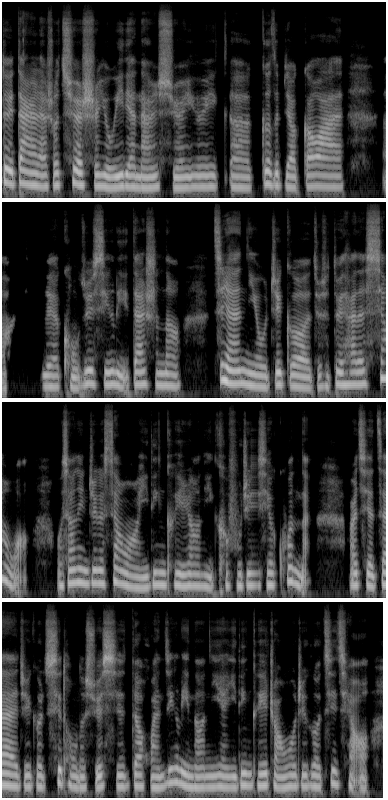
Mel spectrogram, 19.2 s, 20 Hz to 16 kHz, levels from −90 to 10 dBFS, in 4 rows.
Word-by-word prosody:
对 220 -4 +5
大 215 0 +2
人 190 -1 +3
来 170 -1 0
说 185 +1 -1
确 195 +2 +2
实 175 -2 +1
有 160 -2 +1
一 165 - +4
点 170 -2 +1
难 155 +1 +1
学， 155 -3 -1
因 165 +1 -2
为， 170 +1 -3
呃， 160 -2 -3
个 205 0 +1
子 185 - -1
比 - - -20
较 160 -1 0
高 170 +3 -2
啊， 165 -2 +1 0.5
啊， - - -8 0.5
也 170 -1 -1
恐 155 -1 -4
惧 210 +4 +1
心 200 0 +1
理， 175 -4 -1
但 200 +1 +1
是 190 -1 -3
呢， 180 -1 -1 0.4
既 270 - +1
然 210 -2 +5
你 190 - +3
有 170 -2 +1
这 195 +3 +2
个， 170 -5 0
就 165 - -7
是 170 -1 -6
对 195 +4 0
它 195 +1 +1
的 200 +1 +1
向 270 0 +1
往， - - -6 0.3
我 185 - -3
相 215 +4 +1
信 220 -2 +2
这 215 0 +1
个 215 - +2
向 210 +1 0
往 160 -3 0
一 155 - 0
定 195 +2 0
可 195 -1 -4
以 180 - +3
让 180 -1 -1
你 155 -3 -2
克 185 - -7
服 180 0 -4
这 185 +1 -2
些 190 0 -1
困 220 +1 -1
难。 - - -4 0.5
而 185 - +1
且 185 -3 +1
在 185 0 +3
这 170 0 -1
个 170 -1 -2
系 220 - +3
统 185 -7 -3
的 155 - -1
学 160 0 +1
习 170 -2 +5
的 180 0 -1
环 160 -1 -2
境 225 +3 0
里 185 -4 +4
呢， 160 0 +1
你 165 +1 0
也 165 -2 +1
一 160 0 0
定 185 +2 +1
可 185 0 -2
以 185 +1 +3
掌 160 -4 -1
握 175 - 0
这 175 0 -1
个 170 -2 -1
技 210 +4 -2
巧。 200 - -2
180 Hz, 280 characters per minute, -23 LUFS, 165-195 Hz, 0.5 s, 对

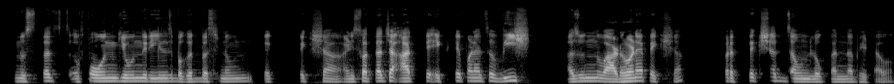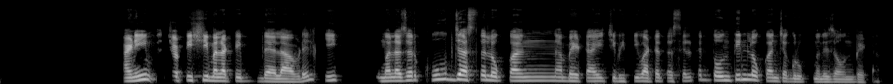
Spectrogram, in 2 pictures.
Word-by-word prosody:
नुसतंच 145 +3 -3 0.3
फोन 150 -1 +3
घेऊन 150 0 +1
रील्स 140 +1 0
बघत 135 -1 -2
बसणून 135 +2 -4 0.5
पेक्षा 140 -2 -4
आणि 130 +1 -4
स्वतःच्या 155 +2 +3
आत - - +5
ते 160 - 0
एकटेपणाचं 155 0 -3
विष 170 +4 +5 0.4
अजून 150 +4 -1
वाढवण्यापेक्षा, 145 +3 +3 0.4
प्रत्यक्षात 170 -1 -3
जाऊन 135 -2 0
लोकांना 125 0 -5
भेटावं 120 -2 -12 1.3
आणि 185 +9 +9 0.3
छोटीशी 190 +1 +4
मला 170 -2 +7
टिप 155 -1 -5
द्यायला 135 -2 +3
आवडेल, 140 - -1
की 195 +2 -1
तुम्हाला 170 -4 -1
जर 195 +3 +1
खूप 225 +1 -2
जास्त 215 -1 +5
लोकांना 175 -2 0
भेटायची 155 -1 -2
भीती 145 +2 -8
वाटत 150 0 -3
असेल, 150 +3 -9
तर 220 - -10
2-3 195 +3 0
लोकांच्या 160 -8 -2
ग्रुप 130 0 -6
मध्ये 125 -1 -4
जाऊन 115 -1 -7
भेटा. 115 +2 -13
155 Hz, 140 wpm, -25 LUFS, 135-170 Hz, 1.3 s, आणि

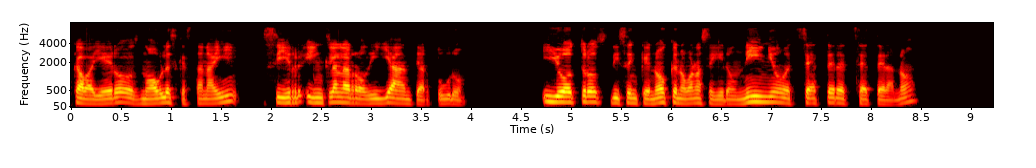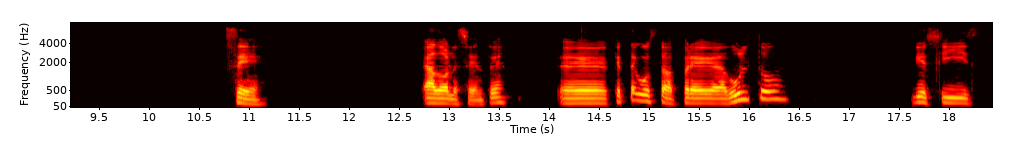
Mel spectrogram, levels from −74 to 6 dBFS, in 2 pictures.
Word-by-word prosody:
caballeros 115 +2 +2
nobles 120 +4 +1
que 120 - -10
están 115 +2 -7
ahí 135 +9 -2 0.2
sir 135 +2 -1
hincan 140 +1 +1
la 135 - +6
rodilla 120 +2 +1
ante 110 -3 -3
Arturo. 110 -4 -8 0.7
Y 155 -1 +3
otros 150 -1 +5
dicen 125 0 -2
que 115 - -1
no, 130 +3 +3
que 140 - 0
no 115 - 0
van 120 +1 0
a - - -1
seguir 105 0 -6
a - - -4
un 105 +1 -7
niño, 145 -1 +2
etcétera, 120 +3 -2
etcétera, 105 -3 -5
¿no? 145 +8 -7 2.3
Sí. 110 -5 0 1.5
Adolescente. 120 0 +1 0.5
Eh, 120 -1 +3
¿qué - - -3
te - - -5
gusta? 170 - 0
¿Preadulto? 135 - +2 1.2
16, 130 -3 -3
125 Hz, 115 wpm, -23 LUFS, 115-140 Hz, 2.3 s, la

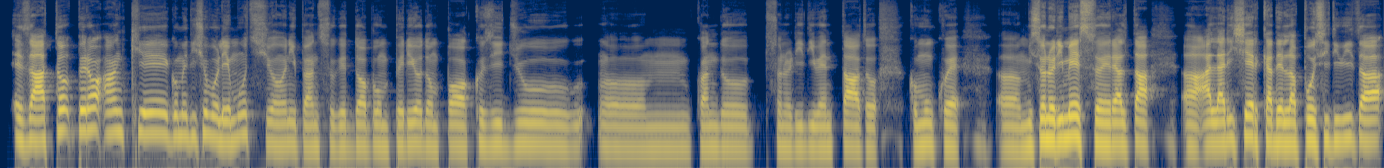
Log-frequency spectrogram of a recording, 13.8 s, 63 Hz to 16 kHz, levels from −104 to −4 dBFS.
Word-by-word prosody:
Esatto, 160 +7 +4
però 220 +1 +5
anche, 195 -1 0
come 180 +1 -4
dicevo, 175 0 -3
le 150 - 0
emozioni 145 -5 -5
penso 130 0 -6
che, 130 0 -7
dopo 130 +1 -3
un 130 -1 -7
periodo 135 0 -4
un 130 -1 -9
po' 130 -1 0
così 135 0 -6
giù, 135 +3 -8 0.7
uhm, 125 -1 -8
quando 125 -1 -6
sono 130 -1 -10
ridiventato 125 0 -2 0.3
comunque 135 -1 -3 0.3
uhm 125 -1 -4
mi 130 +2 -2
sono 160 +2 +6
rimesso 160 -1 +5
in 140 - +4
realtà, 140 0 +4 0.3
uhm, 135 - -3
alla 140 +2 +5
ricerca 155 +1 +3
della 145 -1 +4
positività, 155 +1 +3
140 Hz, 140 wpm, -22 LUFS, 125-155 Hz, 0.7 s, sono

